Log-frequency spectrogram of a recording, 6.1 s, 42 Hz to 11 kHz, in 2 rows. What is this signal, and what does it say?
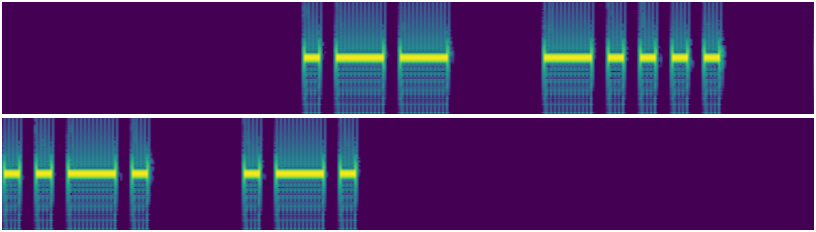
Morse code, heard as a keyed tone, about 20 wpm, spaced as for 14 wpm, 700 Hz. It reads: W6FR
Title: 140 Lesson 23g - Letter f - Call Signs 20wpm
